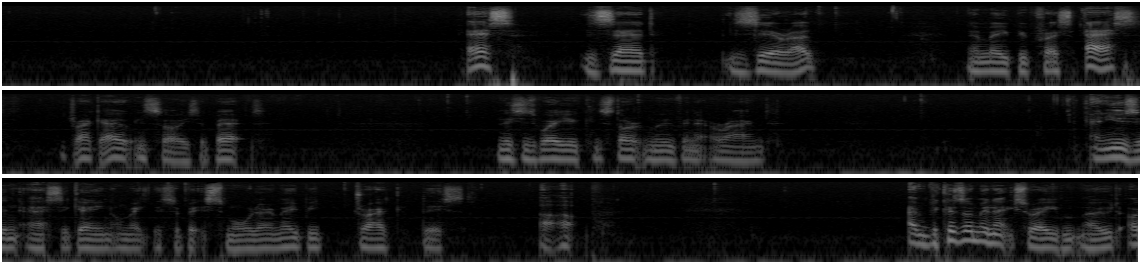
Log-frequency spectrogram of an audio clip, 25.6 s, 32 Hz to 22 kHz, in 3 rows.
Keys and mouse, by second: 3.5 s, 8.0 s, 13.4-15.4 drag, 16.6 s, 19.8-22.5 drag, 24.9-25.5 middle drag.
